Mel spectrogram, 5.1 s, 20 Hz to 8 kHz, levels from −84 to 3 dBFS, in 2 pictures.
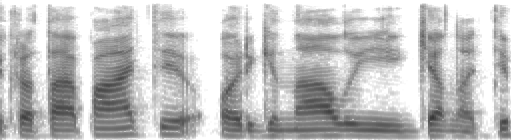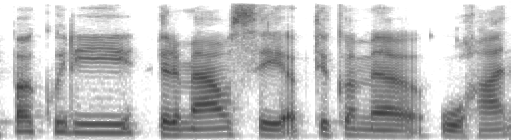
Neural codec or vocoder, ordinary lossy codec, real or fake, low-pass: none; MP3, 64 kbps; real; 7.2 kHz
